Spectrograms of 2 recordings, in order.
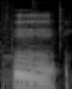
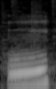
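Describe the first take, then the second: First: The hum is relaxed and placed low. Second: The hum is tense and placed high. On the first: "more relaxed and low" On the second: "a little bit tense and high"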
